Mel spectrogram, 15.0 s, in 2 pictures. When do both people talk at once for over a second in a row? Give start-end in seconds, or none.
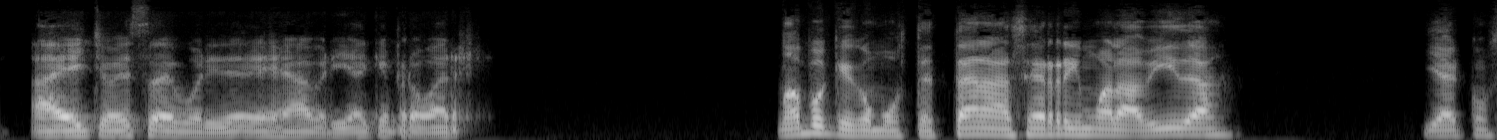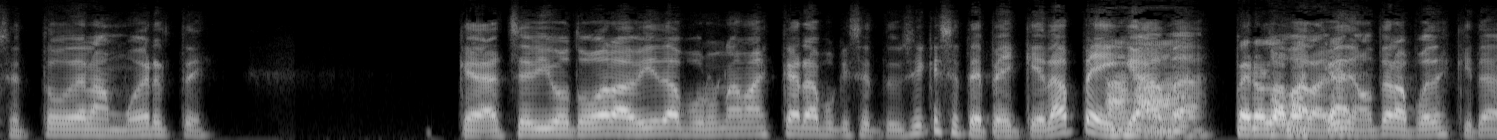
13.0-14.4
